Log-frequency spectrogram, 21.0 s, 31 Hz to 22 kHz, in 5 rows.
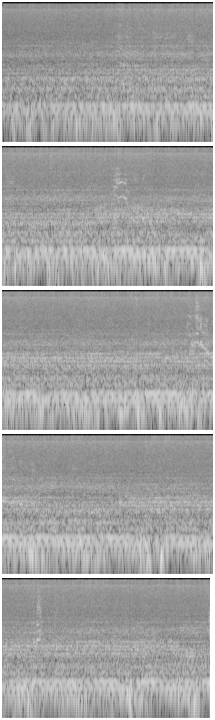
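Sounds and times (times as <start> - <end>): speedboat engine running: 0.0 - 21.0
high wavering voice-like sound: 2.0 - 8.4, 11.2 - 15.0, 17.4 - 17.8.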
